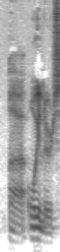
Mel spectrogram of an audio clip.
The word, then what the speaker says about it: Euler: maybe maybe it's like okay so it's it's Euler's number but it's actually pronounced like the former at Houston Oilers the Euler's number okay was named off of a famous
